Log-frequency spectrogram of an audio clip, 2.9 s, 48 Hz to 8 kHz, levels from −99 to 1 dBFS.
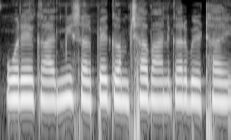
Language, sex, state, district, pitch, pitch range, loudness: Hindi, female, Madhya Pradesh, Bhopal, 210 Hz, 205-220 Hz, -14 LUFS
